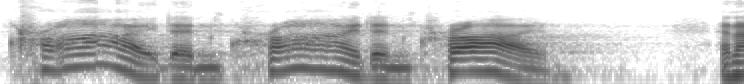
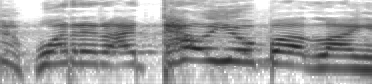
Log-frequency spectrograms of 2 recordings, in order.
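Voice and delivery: high, fast angry scolding; retold yell, quick and pitched up; father yelling; 8 semitones higher, 4 dB louder, faster than usual. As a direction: rail at the kids like an angry dad. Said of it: "he started yelling".

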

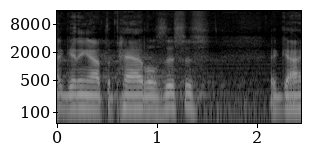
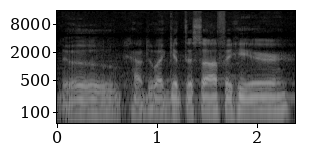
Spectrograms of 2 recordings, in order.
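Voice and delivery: embarrassed mutter; 6 semitones lower, 7 dB quieter than usual. Retold or imitated. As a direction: lower and softer, sheepish. Embarrassed sharer deleting post.

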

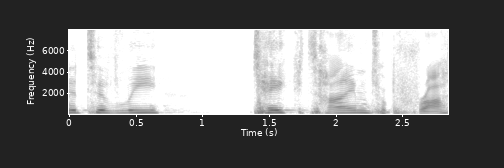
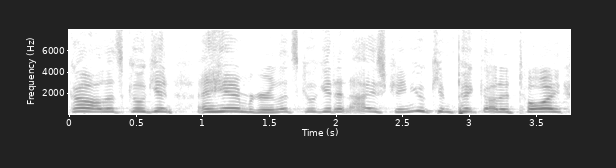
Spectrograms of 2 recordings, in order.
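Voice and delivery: higher-pitched mock treat-offering voice; upbeat parent; 6 semitones higher than usual. Parent offering kids burgers and ice cream, playfully upbeat.

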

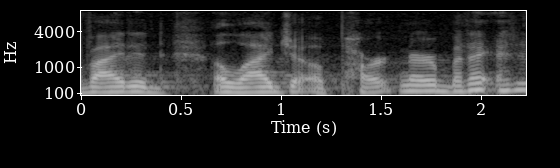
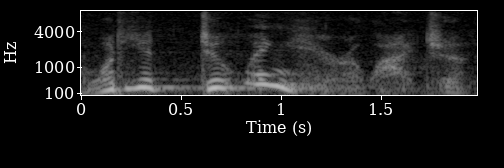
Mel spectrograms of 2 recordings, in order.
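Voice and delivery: breath-soft, raised, searching questions; gentle whisper; 7 semitones higher, 10 dB quieter than usual. Acted. Voice of God asks Elijah again, whispering gently. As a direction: whisper it gently, as God's still voice. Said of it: "there was a gentle whisper".

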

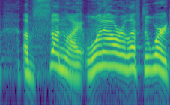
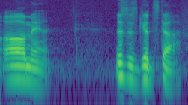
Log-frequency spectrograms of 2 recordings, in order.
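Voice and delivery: smug murmur; 6 semitones lower, 8 dB quieter than usual. Pretend. Workers' smug private thought.

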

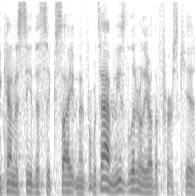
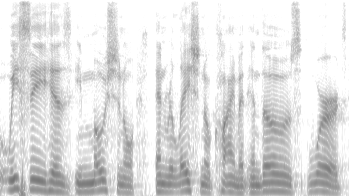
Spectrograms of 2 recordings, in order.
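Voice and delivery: ordinary talk, nothing marked

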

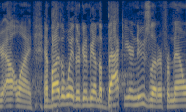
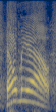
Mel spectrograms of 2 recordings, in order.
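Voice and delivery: ordinary delivery

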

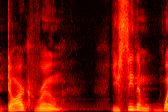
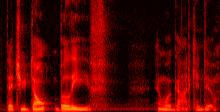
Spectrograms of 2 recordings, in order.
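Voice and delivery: dropping to a hush; 7 semitones lower, 10 dB quieter than usual. Real, not acted. Voice drops for emphasis.

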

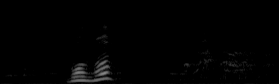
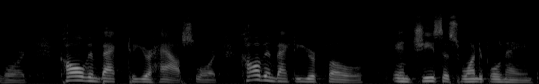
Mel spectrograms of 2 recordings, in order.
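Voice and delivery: steady, measured pastoral prayer; earnest closing prayer; 4 semitones lower than usual. Real, not acted. Pastor praying blessing over the people, steady and earnest. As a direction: pray over them calmly and earnestly.

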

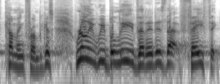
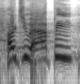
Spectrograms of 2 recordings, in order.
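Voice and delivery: mock eager believer; 7 semitones higher than usual.

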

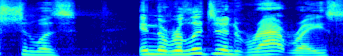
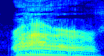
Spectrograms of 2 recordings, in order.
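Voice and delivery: dinosaur roar; 5 semitones lower than usual. Pretend. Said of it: "give me your best growl".

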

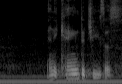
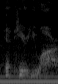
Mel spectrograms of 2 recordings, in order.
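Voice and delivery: hushed; 3 semitones lower, 14 dB quieter than usual. Real, not acted. Altar call, hushed intimate appeal.

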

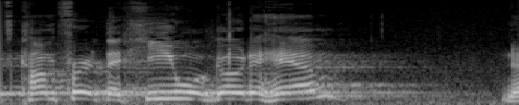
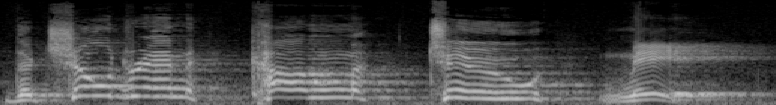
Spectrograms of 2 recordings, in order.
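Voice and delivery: slow, weighted command; measured indignation, word by word; indignant Jesus; much slower than usual. Acted. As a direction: draw each word out in stern rebuke. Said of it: "Indignant means angry".

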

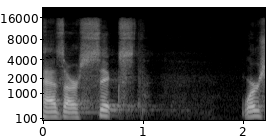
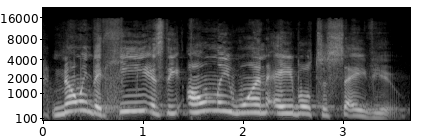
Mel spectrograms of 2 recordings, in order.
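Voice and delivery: louder, higher preaching build; full-force preaching; 9 semitones higher, 10 dB louder than usual. Acted. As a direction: rise up and challenge them.

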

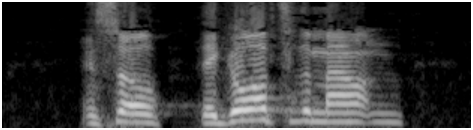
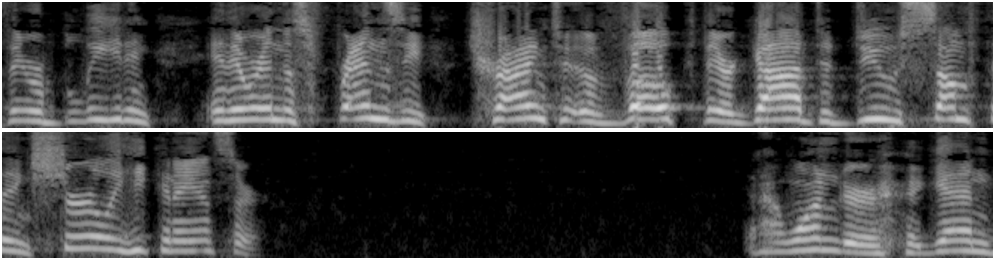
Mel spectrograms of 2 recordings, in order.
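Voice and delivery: usual speaking voice

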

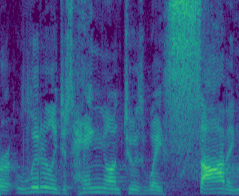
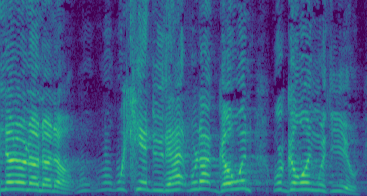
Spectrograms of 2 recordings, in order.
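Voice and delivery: tearful refusal; 8 semitones higher, 8 dB louder than usual. Acted. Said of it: "But they say".

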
